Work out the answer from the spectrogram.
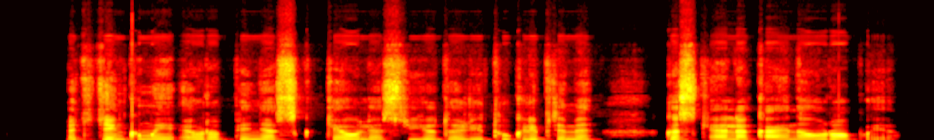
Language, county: Lithuanian, Kaunas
